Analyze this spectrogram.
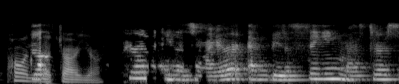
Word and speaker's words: gyre: 예, 그 좌이어입니다. 발음이 좌이어. 펀이나 좌이어. Perna in a gyre, and be the singing masters of my soul.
